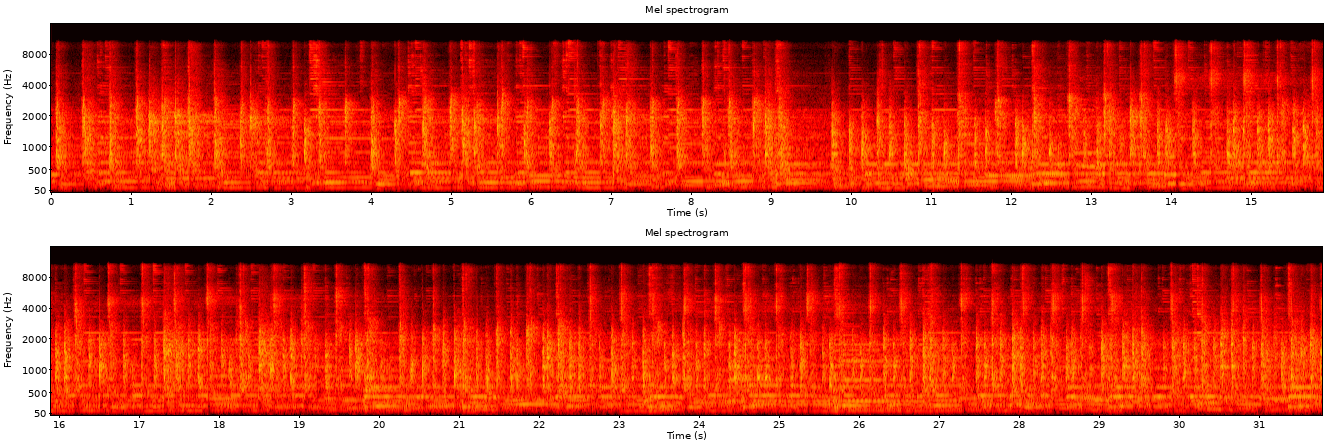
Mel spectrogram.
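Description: Live flamenco without singing: a Spanish guitar playing under a dense, rapid run of sharp claps and taps from palmas (hand-clapping) and the dancer's zapateado footwork. The rhythm eases briefly about nine seconds in, then drives on.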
